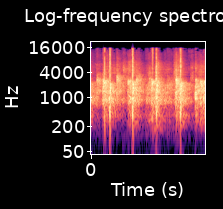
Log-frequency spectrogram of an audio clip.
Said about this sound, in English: Though I believe we live in the greatest nation on the planet Earth. Come on, give a hand clap for America.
